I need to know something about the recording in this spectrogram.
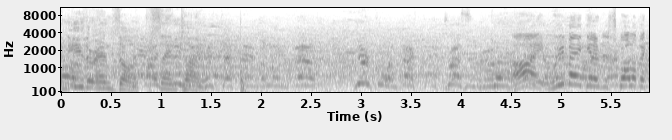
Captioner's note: crowd chatter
